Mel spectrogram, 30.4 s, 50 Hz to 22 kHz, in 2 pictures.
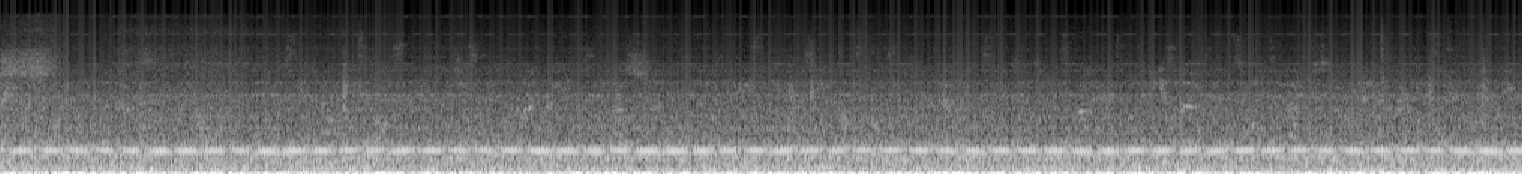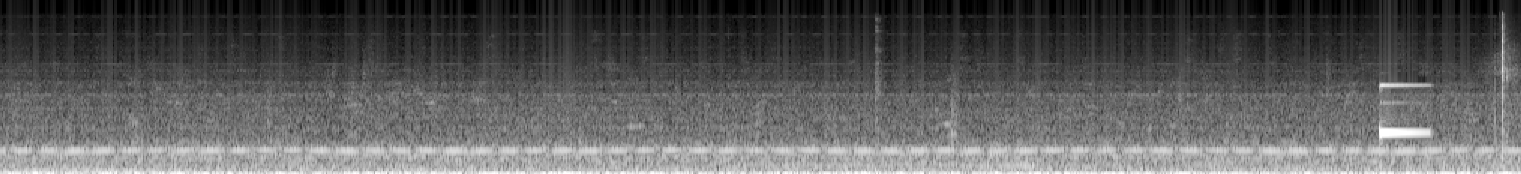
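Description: Airbus A220 flight deck noise during the right engine's start: a steady hum with a constant tone over it. Near the end a short chime sounds, the caution for low pressure in hydraulic system 3.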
